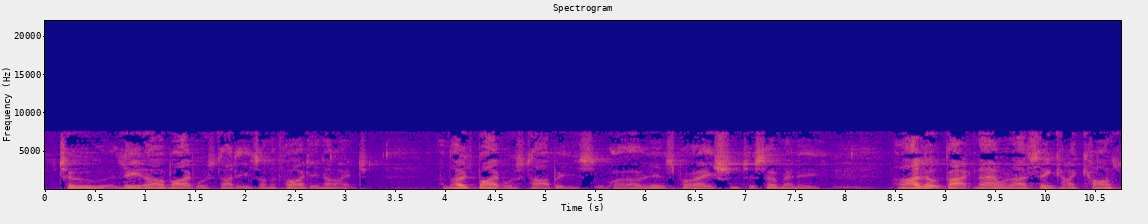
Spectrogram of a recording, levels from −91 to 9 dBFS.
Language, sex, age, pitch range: English, male, 60-79, 140-170 Hz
